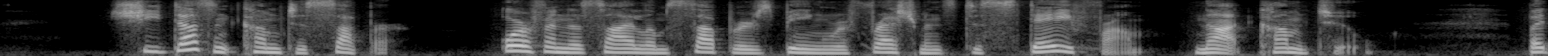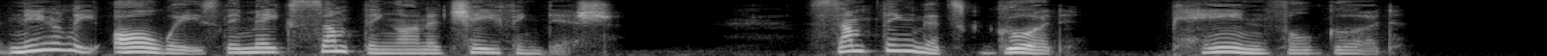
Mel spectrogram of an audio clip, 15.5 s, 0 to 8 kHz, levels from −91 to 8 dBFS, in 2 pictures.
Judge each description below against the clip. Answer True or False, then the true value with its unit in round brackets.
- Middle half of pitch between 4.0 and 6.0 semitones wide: True (5.0 semitones)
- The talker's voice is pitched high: True (215 Hz)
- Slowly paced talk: True (120 wpm)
